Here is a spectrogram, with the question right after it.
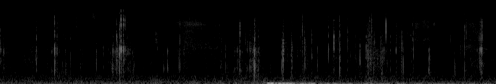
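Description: Long nails tap and scratch a small clear plastic ibuprofen bottle full of pills, with a teal cap and a paper label. Soft, dry clicks and crinkly scratching sounds come in quick, irregular bursts, with brighter ticks over a quiet low rumble.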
